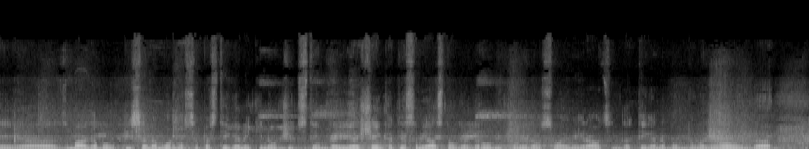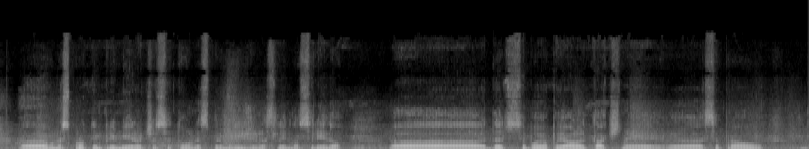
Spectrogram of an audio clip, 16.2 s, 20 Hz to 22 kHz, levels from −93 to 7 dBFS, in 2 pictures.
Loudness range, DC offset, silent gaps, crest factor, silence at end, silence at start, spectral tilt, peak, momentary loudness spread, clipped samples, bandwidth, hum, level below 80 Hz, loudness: 3 LU; under 0.1%; none; 18 dB; 0 s; 0 s; -5.5 dB/octave; -10 dBFS; 7 LU; under 0.1%; 17 kHz; none; -36 dBFS; -29 LUFS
